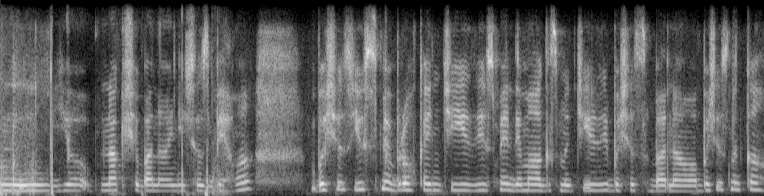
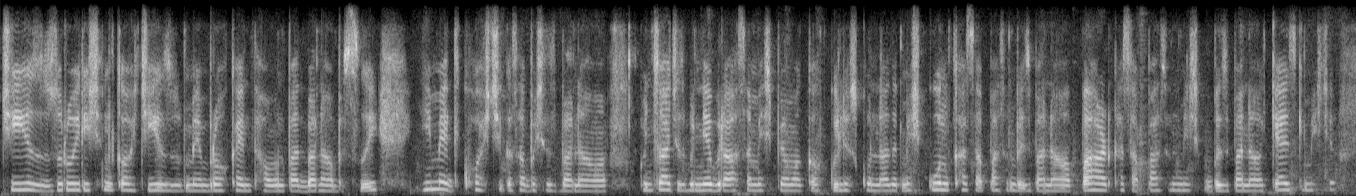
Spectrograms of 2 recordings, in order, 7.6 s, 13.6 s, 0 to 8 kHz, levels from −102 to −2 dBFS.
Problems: none marked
